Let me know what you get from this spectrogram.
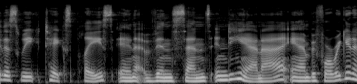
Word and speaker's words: Vincennes: So we think we're pretty confident it's Vincennes, but if you Google it, you will get four different pronunciations. So we went to the source, to the people, and they said Vincennes.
